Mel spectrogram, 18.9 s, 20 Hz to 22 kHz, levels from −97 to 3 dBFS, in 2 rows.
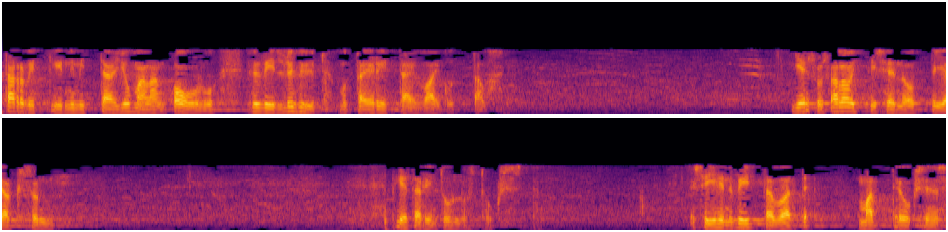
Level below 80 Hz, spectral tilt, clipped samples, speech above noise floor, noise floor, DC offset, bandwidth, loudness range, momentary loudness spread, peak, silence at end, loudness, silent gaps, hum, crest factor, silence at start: -66 dBFS; -8.5 dB/octave; under 0.1%; 28 dB; -47 dBFS; under 0.1%; 4 kHz; 13 LU; 22 LU; 0 dBFS; 0 s; -19 LUFS; none; none; 22 dB; 0 s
